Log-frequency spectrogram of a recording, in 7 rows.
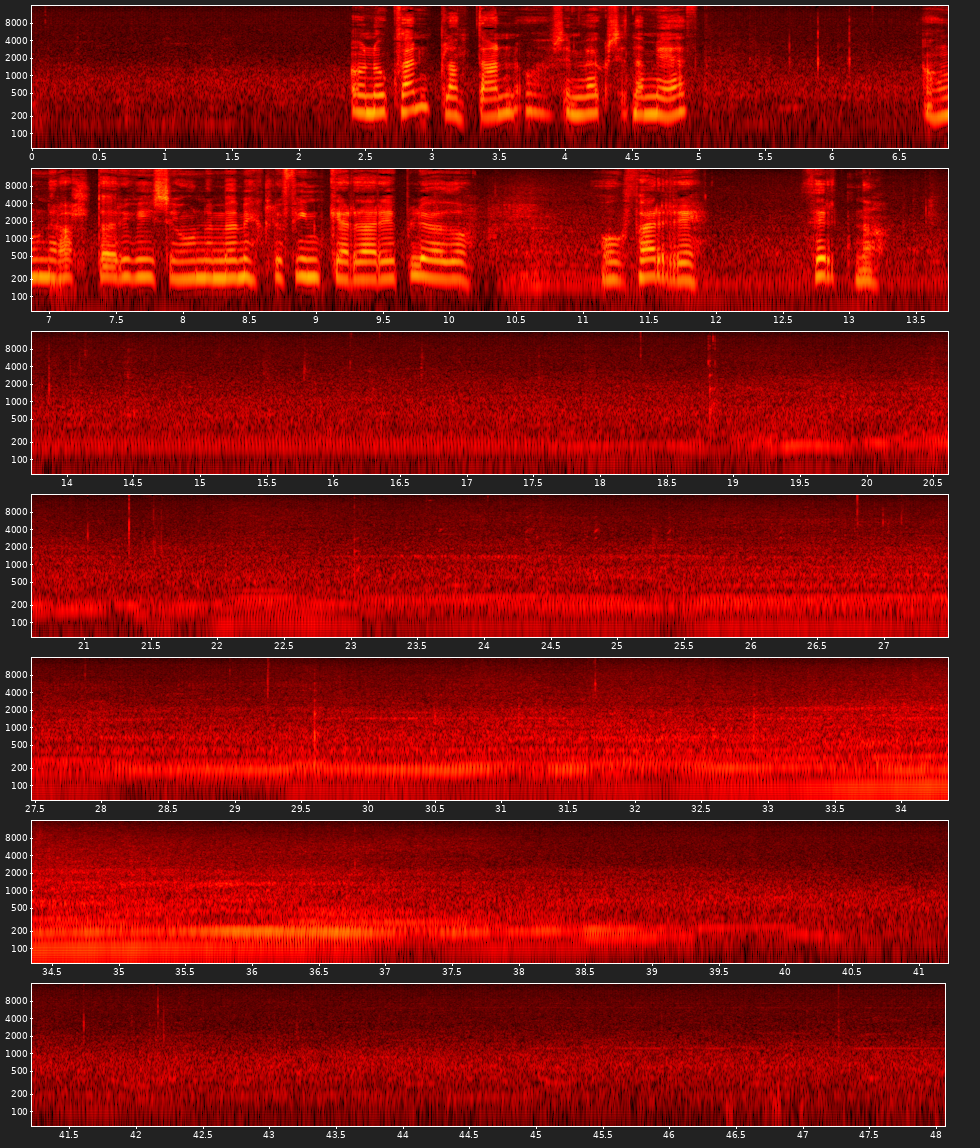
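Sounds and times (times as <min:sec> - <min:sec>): vehicle engine hum passing: 0:06.5 - 0:48.0.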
